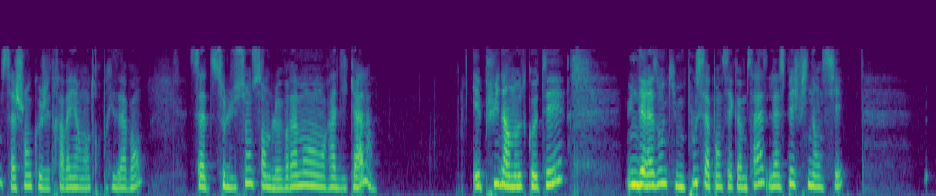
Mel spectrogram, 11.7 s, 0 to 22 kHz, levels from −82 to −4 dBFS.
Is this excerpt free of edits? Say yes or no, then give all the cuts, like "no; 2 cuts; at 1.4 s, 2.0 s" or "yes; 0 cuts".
no; 1 cut; at 9.6 s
